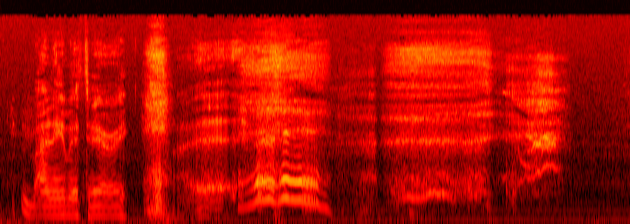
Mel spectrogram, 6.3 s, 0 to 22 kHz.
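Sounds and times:
speech: 0:00.2 - 0:03.4
strained wheezing breaths with whistling: 0:02.4 - 0:05.7.

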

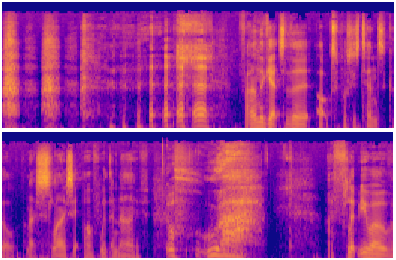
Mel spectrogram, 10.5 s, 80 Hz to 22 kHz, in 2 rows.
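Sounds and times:
person imitating heavy panting while running: 0:00.0 - 0:01.6, 0:02.2 - 0:03.1
laughter: 0:01.4 - 0:02.8
speech: 0:01.5 - 0:08.7, 0:09.6 - 0:10.4.

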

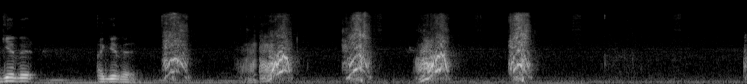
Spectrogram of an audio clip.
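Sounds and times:
speech: 0:00.0 - 0:01.5
zipper being zipped: 0:01.6 - 0:05.4.

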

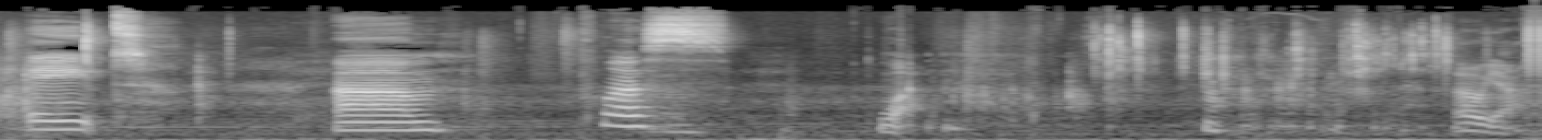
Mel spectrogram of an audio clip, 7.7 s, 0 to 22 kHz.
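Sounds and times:
speech: 0:00.2 - 0:00.8, 0:01.7 - 0:02.4, 0:03.0 - 0:03.7, 0:04.4 - 0:05.1, 0:06.1 - 0:07.7
dice clattering across a hard tabletop: 0:05.4 - 0:07.7.

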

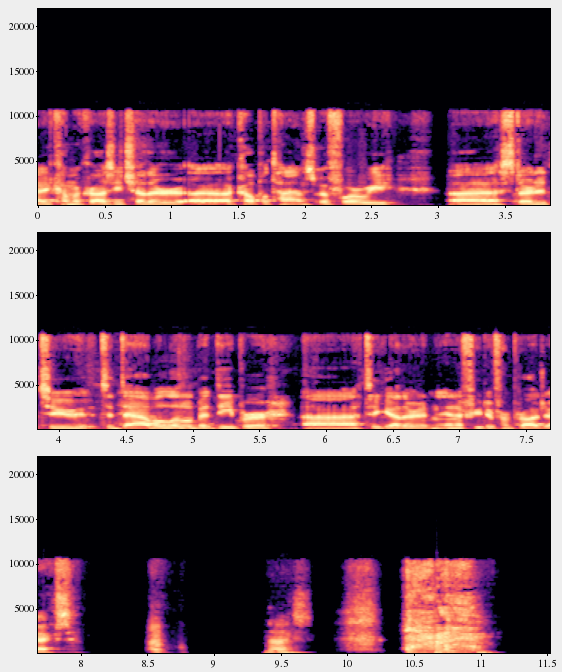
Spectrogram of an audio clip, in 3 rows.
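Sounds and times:
speech: 0:00.0 - 0:08.8, 0:09.4 - 0:11.2
quick breathy intake: 0:10.0 - 0:10.4
harsh raspy cough from a person with a cold: 0:10.0 - 0:11.2.

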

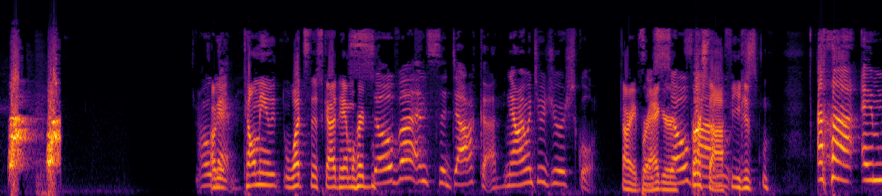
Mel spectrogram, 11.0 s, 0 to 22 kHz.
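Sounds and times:
dog barking: 0:00.0 - 0:00.8
speech: 0:02.5 - 0:11.0.

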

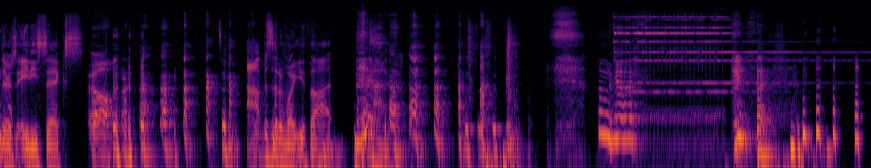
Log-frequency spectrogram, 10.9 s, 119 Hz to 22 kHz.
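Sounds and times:
laughter: 0:00.0 - 0:00.4, 0:01.1 - 0:03.4, 0:04.4 - 0:06.6, 0:09.2 - 0:10.8
speech: 0:00.0 - 0:08.3, 0:09.2 - 0:10.8
telephone ringing with an incoming call: 0:07.6 - 0:10.8.

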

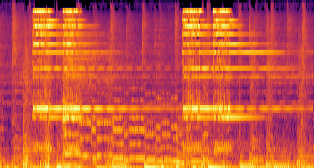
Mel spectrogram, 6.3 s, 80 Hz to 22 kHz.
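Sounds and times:
steady music with a bouncing bass line: 0:00.0 - 0:06.2
telephone ringing with a bright trilling burst: 0:00.7 - 0:02.4, 0:03.6 - 0:06.2.

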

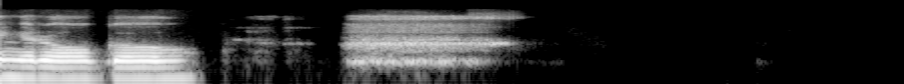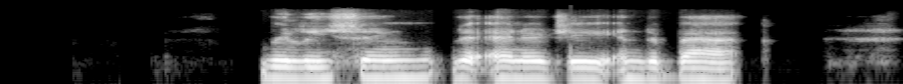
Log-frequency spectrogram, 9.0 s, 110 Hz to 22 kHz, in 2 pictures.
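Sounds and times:
speech: 0:00.0 - 0:01.0, 0:05.8 - 0:08.3
deep breath during a relaxation exercise: 0:01.1 - 0:02.7, 0:08.6 - 0:09.0.

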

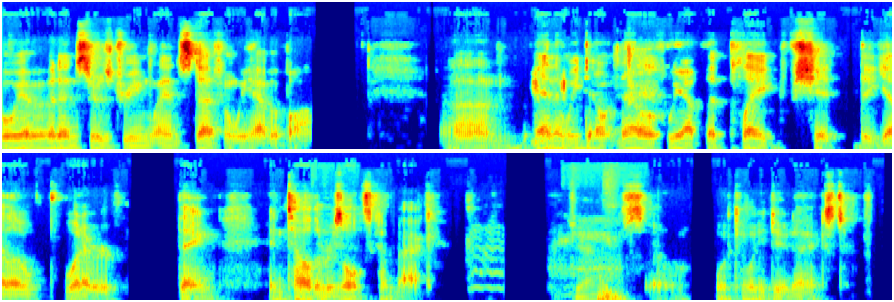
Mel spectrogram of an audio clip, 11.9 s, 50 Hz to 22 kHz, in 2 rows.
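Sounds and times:
speech: 0:00.1 - 0:02.1, 0:02.9 - 0:08.9, 0:09.6 - 0:11.8
cat meowing: 0:09.1 - 0:10.1.

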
